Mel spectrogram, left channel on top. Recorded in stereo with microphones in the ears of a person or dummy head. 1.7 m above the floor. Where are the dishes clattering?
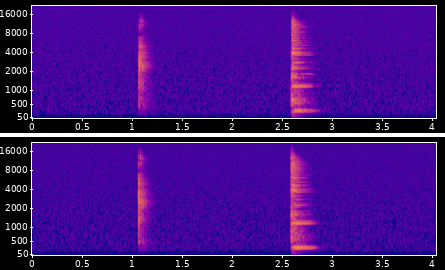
55° right (ahead or behind), 1.6 m.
